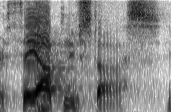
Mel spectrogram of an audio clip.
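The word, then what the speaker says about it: theopneustos (θεόπνευστος): But inspired by God is theopneustos, or theopneustos, if you want to pronounce it correctly.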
